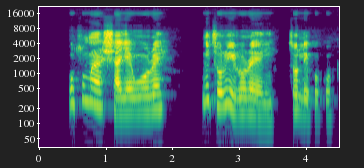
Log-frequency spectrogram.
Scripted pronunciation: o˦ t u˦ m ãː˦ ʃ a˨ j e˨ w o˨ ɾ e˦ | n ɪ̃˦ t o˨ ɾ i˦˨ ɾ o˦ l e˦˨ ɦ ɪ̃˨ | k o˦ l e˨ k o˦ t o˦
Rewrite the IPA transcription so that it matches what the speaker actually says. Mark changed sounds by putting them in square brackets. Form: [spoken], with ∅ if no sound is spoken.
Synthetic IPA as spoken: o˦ t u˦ m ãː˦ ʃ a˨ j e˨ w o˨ ɾ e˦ | n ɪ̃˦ t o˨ ɾ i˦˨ ɾ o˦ [ɾ] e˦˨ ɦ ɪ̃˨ | [t] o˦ l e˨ k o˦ [k] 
